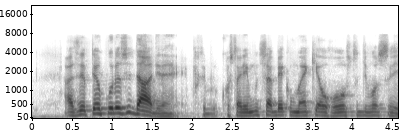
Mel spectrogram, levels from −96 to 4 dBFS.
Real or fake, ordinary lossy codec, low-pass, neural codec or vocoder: fake; none; none; codec, 16 kHz, 4 kbps, X-Codec, HuBERT features, trained on general audio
